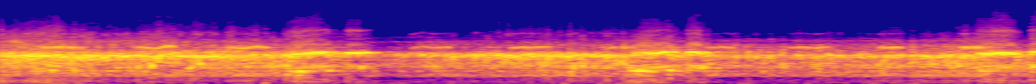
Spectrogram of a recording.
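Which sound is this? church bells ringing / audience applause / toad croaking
toad croaking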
